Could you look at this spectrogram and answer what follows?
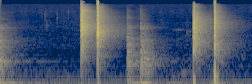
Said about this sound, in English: Clap like a man. There we go.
